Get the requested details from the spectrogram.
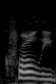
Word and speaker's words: Crowley: Well, he said Crowley because it rhymes with holy.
